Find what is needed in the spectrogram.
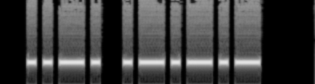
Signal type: Morse code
